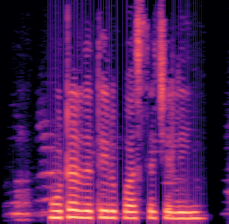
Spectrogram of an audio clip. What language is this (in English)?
Pashto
